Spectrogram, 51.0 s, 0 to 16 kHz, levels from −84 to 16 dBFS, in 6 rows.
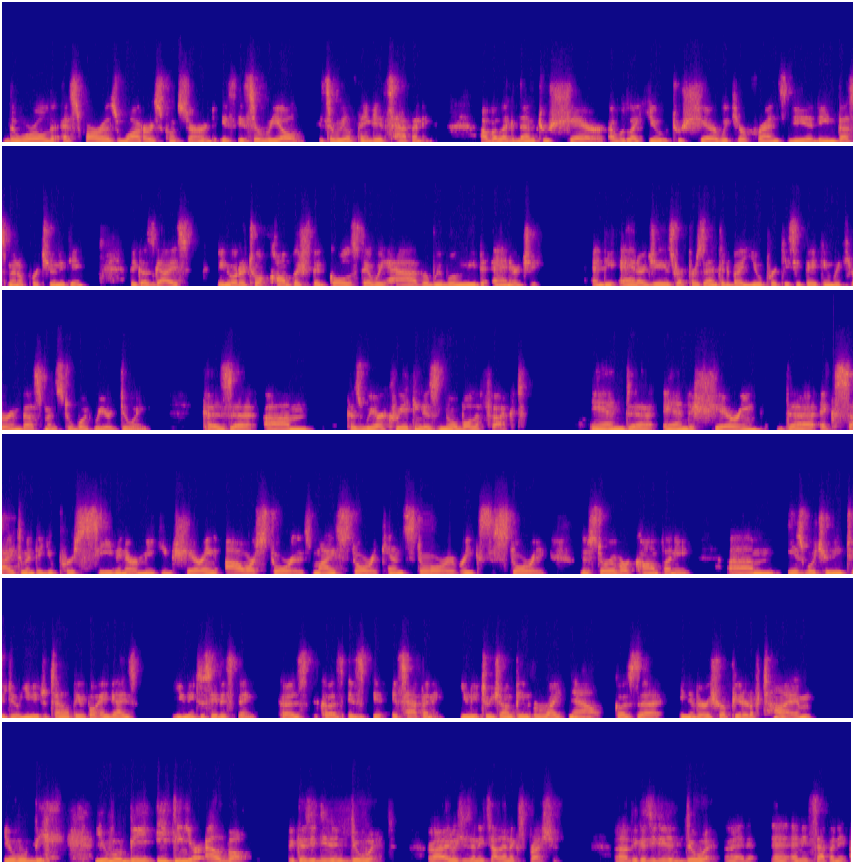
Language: English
